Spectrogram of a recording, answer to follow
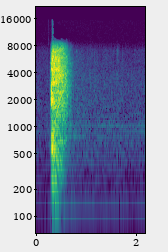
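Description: A man sneezing once: a single short, loud burst about a quarter of a second in that fades within half a second.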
